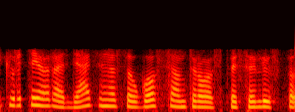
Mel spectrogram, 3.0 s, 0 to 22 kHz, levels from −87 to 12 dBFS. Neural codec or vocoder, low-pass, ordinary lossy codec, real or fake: codec, 16 kHz in and 24 kHz out, 0.8 kbps, FocalCodec, streaming, 65536 codes; 3.6 kHz; AAC, 32 kbps; fake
